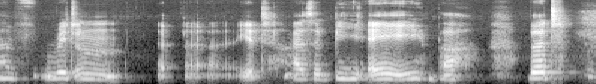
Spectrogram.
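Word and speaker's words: བ: Anyway, in general, this letter is pronounced ba.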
